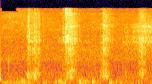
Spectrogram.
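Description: Chewing a crunchy milk-flavoured snack, loud brittle crunches repeating in a steady rhythm roughly every half second, close and clear with no talking.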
